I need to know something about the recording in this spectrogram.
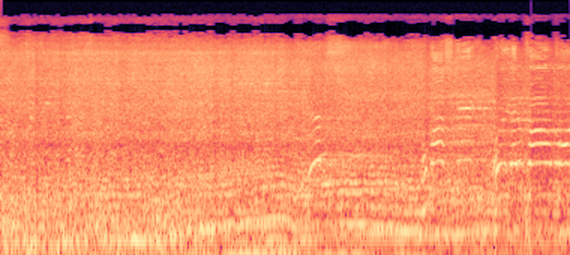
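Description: Several motorcycle engines roar loudly and rev up as the bikes speed off.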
